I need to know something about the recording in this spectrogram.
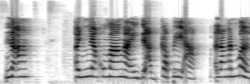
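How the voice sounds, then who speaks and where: A woman's voice: very high voice, steady tone, moderate pace, sharp tone, soft background music. A woman playing a gossip-loving, defiant village wife in a comedy radio drama, with exaggerated whiny retorts, on muffled audio.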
